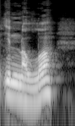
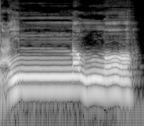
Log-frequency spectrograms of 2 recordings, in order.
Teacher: ini adalah huruf hamzah ya pangkal tenggorokan · Paling pangkal. Kesalahan seringkali dikeluarkan dari tengah tenggorokan sehingga dekat dengan pengucapan huruf ain. Nah, hati-hati mengucapkan hamzah seperti mengucapkan ain.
